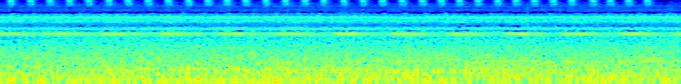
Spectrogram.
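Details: Evening crickets heard from a deck where a chihuahua puppy rests; bright, high chirps come in an even rhythm, roughly every two-thirds of a second, above a steady background hiss.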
